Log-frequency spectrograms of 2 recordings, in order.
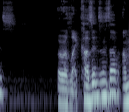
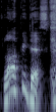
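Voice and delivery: movie trailer voice; 4 semitones higher, slower than usual. Shown as a demonstration. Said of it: "How would you introduce the movie".

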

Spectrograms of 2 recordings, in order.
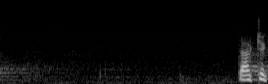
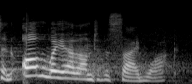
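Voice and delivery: ordinary talk, nothing marked

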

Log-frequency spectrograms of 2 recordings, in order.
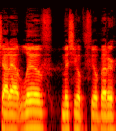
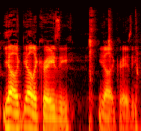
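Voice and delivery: ordinary delivery

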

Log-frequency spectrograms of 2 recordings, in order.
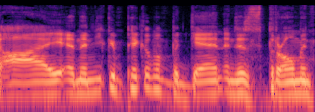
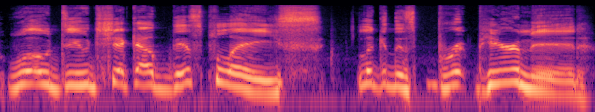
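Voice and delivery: higher, slow, drawn-out dude voice; super nineties kid; 6 semitones higher, slower than usual. Retold or imitated. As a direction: imitate an awestruck nineties kid. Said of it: "super nineties kid saying".

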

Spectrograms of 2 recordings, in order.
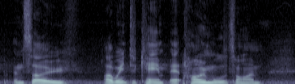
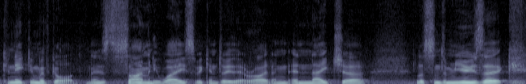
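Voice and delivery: ordinary delivery

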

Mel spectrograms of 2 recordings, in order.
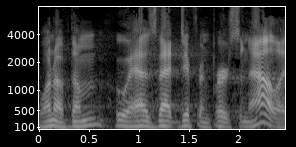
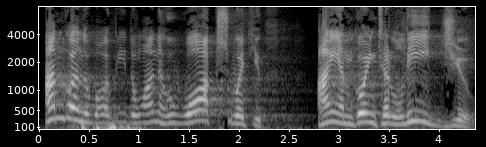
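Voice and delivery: preaching at full force; 7 semitones higher, 5 dB louder than usual. Acted. Pastor proclaiming the shepherd's care to the congregation, in a loud preaching voice. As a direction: drive the point home from the pulpit.

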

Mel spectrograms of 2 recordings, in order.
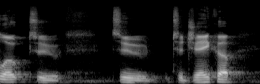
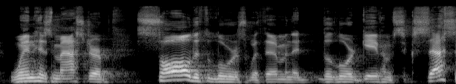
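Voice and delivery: scripture reading; 3 semitones higher, 3 dB louder than usual. Acted. Reads Genesis 39 aloud.

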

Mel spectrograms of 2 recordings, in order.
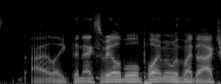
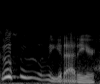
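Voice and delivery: high, eager escape line; high gleeful rush; excited; 14 semitones higher than usual. Retold or imitated. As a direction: squeal it with glee. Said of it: "I was just like".

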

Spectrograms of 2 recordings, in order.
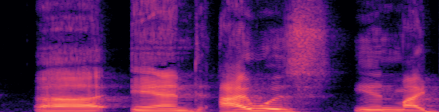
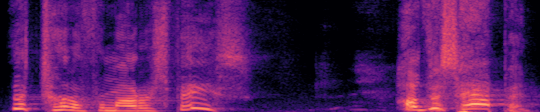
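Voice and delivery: high-pitched comic disbelief; stunned bafflement; 12 semitones higher than usual. Acted. Dad stunned by a turtle in his yard, baffled. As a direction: squeak it out in mock astonishment.

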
